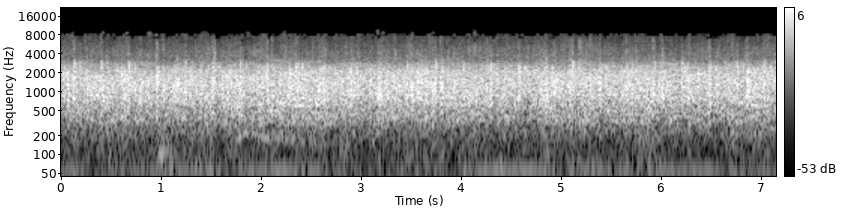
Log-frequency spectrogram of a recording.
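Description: A crowd applauds steadily in a large echoing hall.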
